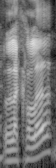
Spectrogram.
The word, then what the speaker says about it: Charles Leclerc: Charles Leclerc. – Leclerc? – Yeah.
